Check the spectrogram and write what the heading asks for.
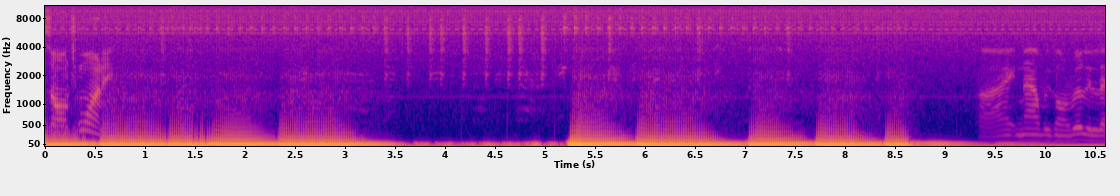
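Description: Car stereo playing music loudly inside the car: a run of long, deep bass notes with a voice over them. The bass drops out for about a second and a half in the middle, then returns. Near the end the volume is turned down and the music fades.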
